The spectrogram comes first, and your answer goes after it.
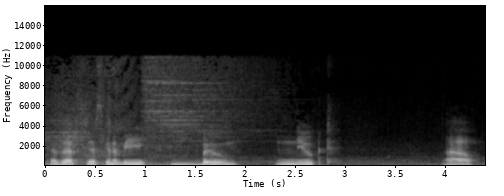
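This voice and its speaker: A man's voice: fairly low pitch, level tone, slow, music in the background. A man giving casual, off-the-cuff live commentary as he streams a game.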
